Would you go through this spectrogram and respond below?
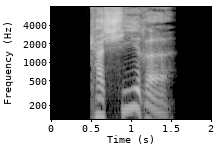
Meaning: inflection of kaschieren: 1. first-person singular present 2. singular imperative 3. first/third-person singular subjunctive I
- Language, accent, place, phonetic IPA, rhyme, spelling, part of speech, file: German, Germany, Berlin, [kaˈʃiːʁə], -iːʁə, kaschiere, verb, De-kaschiere.ogg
